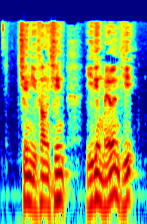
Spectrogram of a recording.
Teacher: 重音放在没问题上，强调保证事情的结果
